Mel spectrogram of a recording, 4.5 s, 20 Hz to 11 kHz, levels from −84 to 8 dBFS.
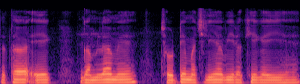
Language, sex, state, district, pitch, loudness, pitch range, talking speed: Hindi, male, Jharkhand, Ranchi, 100 Hz, -16 LUFS, 100-105 Hz, 135 wpm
